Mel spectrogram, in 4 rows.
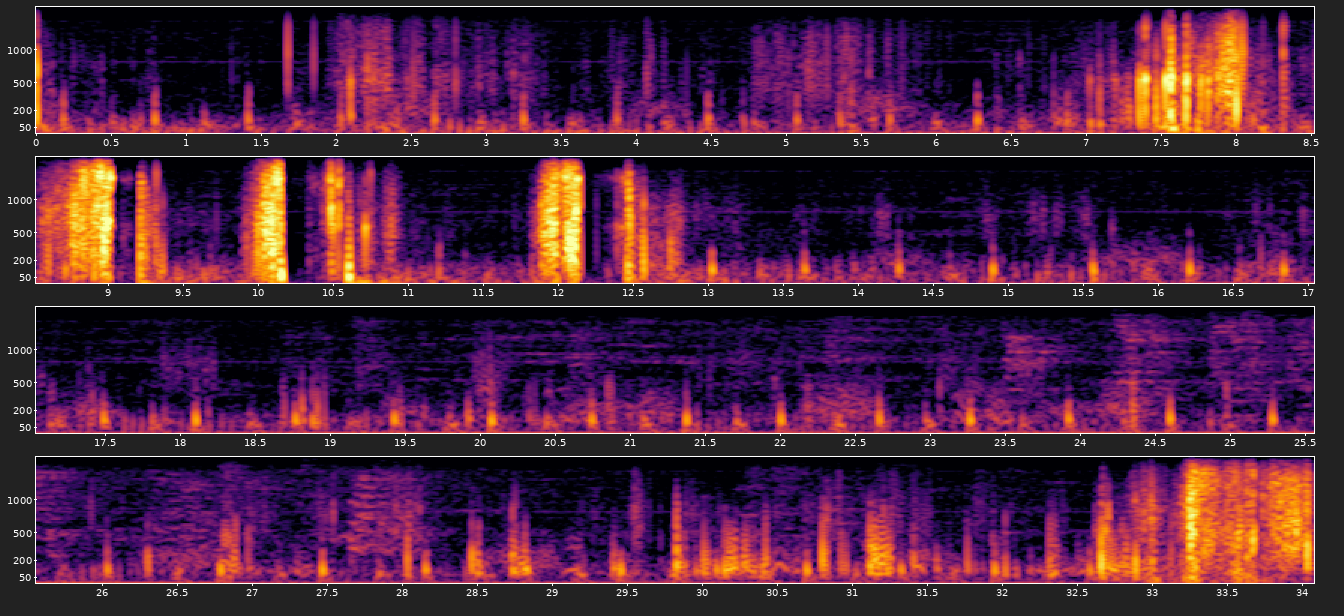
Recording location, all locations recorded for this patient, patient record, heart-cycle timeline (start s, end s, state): mitral valve (MV)
pulmonary valve (PV)+tricuspid valve (TV)+mitral valve (MV)
#Age: Child
#Sex: Male
#Height: 140.0 cm
#Weight: 33.7 kg
#Pregnancy status: False
#Murmur: Present
#Murmur locations: tricuspid valve (TV)
#Most audible location: tricuspid valve (TV)
#Systolic murmur timing: Early-systolic
#Systolic murmur shape: Decrescendo
#Systolic murmur grading: I/VI
#Systolic murmur pitch: Low
#Systolic murmur quality: Blowing
#Diastolic murmur timing: nan
#Diastolic murmur shape: nan
#Diastolic murmur grading: nan
#Diastolic murmur pitch: nan
#Diastolic murmur quality: nan
#Outcome: Normal
#Campaign: 2014 screening campaign
0.00	14.57	unannotated
14.57	14.66	S1
14.66	14.88	systole
14.88	14.95	S2
14.95	15.20	diastole
15.20	15.28	S1
15.28	15.56	systole
15.56	15.62	S2
15.62	15.89	diastole
15.89	15.97	S1
15.97	16.20	systole
16.20	16.28	S2
16.28	16.51	diastole
16.51	16.60	S1
16.60	16.82	systole
16.82	16.89	S2
16.89	17.13	diastole
17.13	17.22	S1
17.22	17.47	systole
17.47	17.55	S2
17.55	17.80	diastole
17.80	17.88	S1
17.88	18.08	systole
18.08	18.16	S2
18.16	18.44	diastole
18.44	34.08	unannotated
